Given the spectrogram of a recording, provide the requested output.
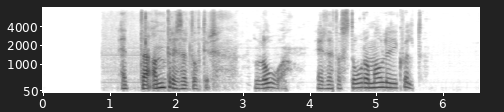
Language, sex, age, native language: Icelandic, male, 20-29, Icelandic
